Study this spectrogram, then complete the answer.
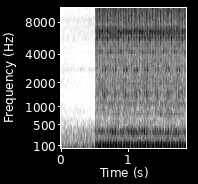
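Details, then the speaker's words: VW Scirocco R after coil packs refitted, idling around 5 minutes; steady, even idle hum with no stumbles, misfire fixed, though a broken boost pipe sensor may still cause rough running while driving. "Okay, I don't know if you can hear it on the camera, but she's running completely calm, super smooth, no misfires."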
